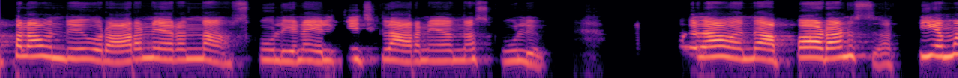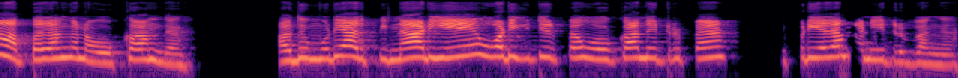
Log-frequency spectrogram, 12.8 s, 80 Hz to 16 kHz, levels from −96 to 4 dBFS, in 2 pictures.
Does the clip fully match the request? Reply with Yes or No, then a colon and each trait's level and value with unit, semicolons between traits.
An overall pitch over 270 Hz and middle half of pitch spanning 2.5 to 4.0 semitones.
Yes: very high, 290 Hz; average, 3.4 semitones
